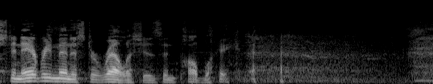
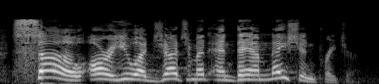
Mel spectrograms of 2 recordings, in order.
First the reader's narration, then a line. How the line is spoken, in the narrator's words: she says in a loud voice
